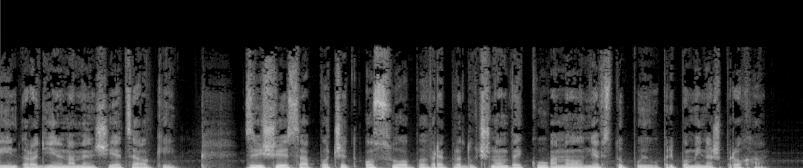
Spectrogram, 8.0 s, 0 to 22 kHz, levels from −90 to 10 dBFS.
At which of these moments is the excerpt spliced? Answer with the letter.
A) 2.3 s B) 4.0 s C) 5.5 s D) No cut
C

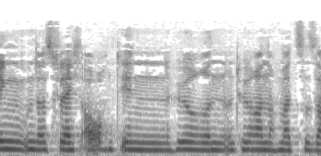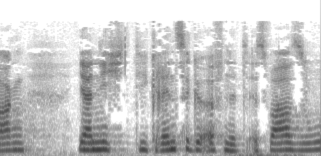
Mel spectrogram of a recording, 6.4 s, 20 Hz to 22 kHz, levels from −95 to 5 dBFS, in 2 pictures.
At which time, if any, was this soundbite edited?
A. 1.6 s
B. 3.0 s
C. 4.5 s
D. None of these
C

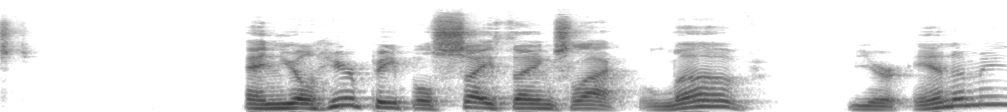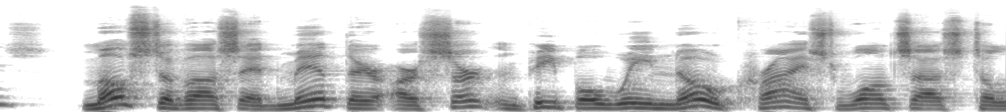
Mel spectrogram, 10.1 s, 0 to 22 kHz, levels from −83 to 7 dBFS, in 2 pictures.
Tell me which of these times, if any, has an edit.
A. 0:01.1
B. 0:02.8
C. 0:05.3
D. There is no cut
C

